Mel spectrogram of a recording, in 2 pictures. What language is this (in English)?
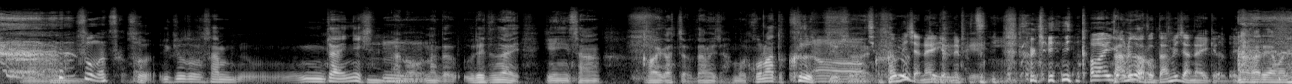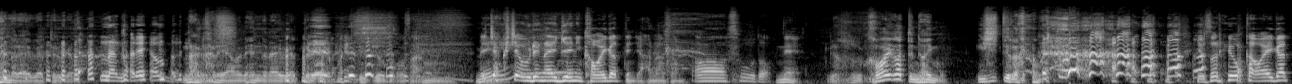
Japanese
